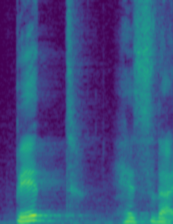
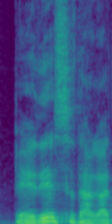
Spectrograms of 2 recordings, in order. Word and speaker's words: 베데스다: 그러니까 아람어로는 베트 헤스다 이렇게 돼요. 베트 헤스다. 그런데 이게 이제 당시는 또 헬라어가 또 그 당시 지배적인 언어다 보니까 이걸 또 헬라어로 발음하면 베데스다가 되는 거예요. 그러니까 베데스다는 실제로 히브리어가 아니고 헬라어입니다. 헬라어 발음이에요.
